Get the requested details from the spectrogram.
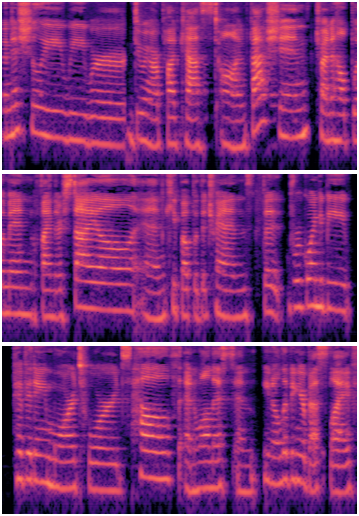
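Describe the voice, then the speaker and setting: A woman with a normal speaking voice talks at a fairly slow pace in a medium pitch, her intonation fairly even and hardly any pauses between words. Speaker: registered nurse. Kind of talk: casual podcast conversation.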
